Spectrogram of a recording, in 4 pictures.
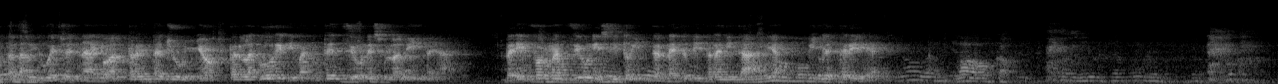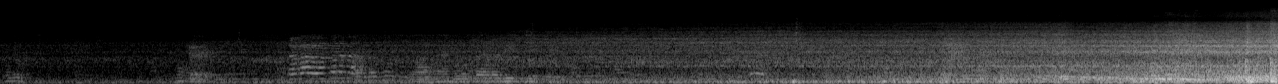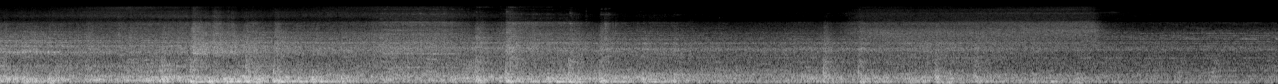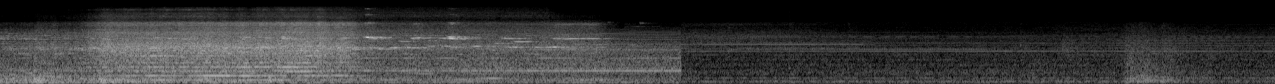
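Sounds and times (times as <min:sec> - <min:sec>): train wheels rumbling on rails: 0:19.4 - 0:45.2
train brakes squealing: 0:34.0 - 0:51.0.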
